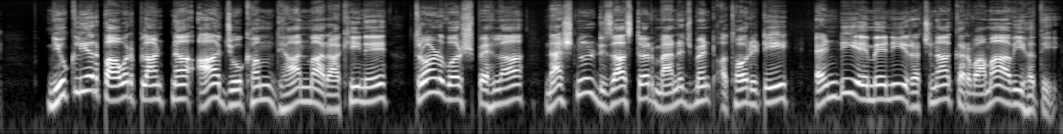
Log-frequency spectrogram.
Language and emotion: Gujarati, neutral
